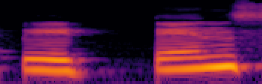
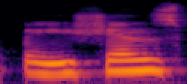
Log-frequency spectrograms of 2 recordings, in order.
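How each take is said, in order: First: The middle consonant is a hard 't' sound. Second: The middle consonant is a 'sh' sound. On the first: The speaker calls it wrong. "पेटेंस नहीं पढ़ेंगे इसको" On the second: The speaker calls it right. "पेशेंस पढ़ेंगे"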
